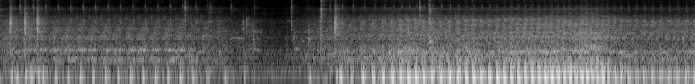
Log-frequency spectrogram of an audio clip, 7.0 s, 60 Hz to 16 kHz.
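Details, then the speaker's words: Honda Vario 125 LED scooter with MIL code 12: engine putters at idle but dies when throttle opened, sags then picks up unevenly; fuel pump hums weakly, battery 12.7 V, intermittent weak power to injector and pump suspected. "sini hidup Ya teman-teman tapi kalau digas mati depan lagi mati"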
